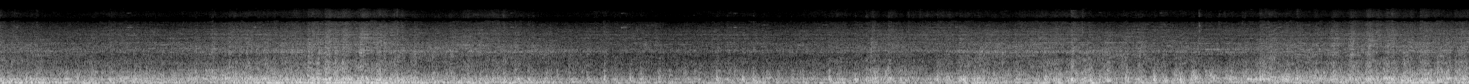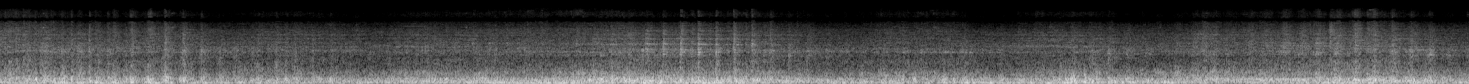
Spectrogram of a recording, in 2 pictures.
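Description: Freight train cars rolling past close by: a steady heavy rumble with the rhythmic clickety-clack of wheels passing over the rail joints.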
